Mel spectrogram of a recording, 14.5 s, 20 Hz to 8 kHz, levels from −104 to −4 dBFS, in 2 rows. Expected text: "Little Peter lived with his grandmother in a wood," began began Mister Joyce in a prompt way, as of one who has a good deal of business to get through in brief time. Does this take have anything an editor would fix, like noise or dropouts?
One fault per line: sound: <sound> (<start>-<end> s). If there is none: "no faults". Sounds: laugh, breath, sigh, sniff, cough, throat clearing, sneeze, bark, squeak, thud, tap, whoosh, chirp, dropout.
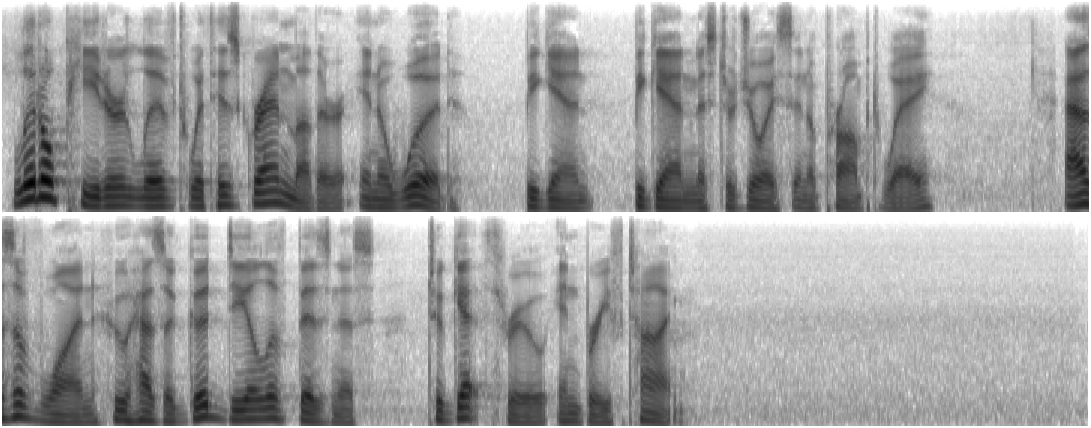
no faults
